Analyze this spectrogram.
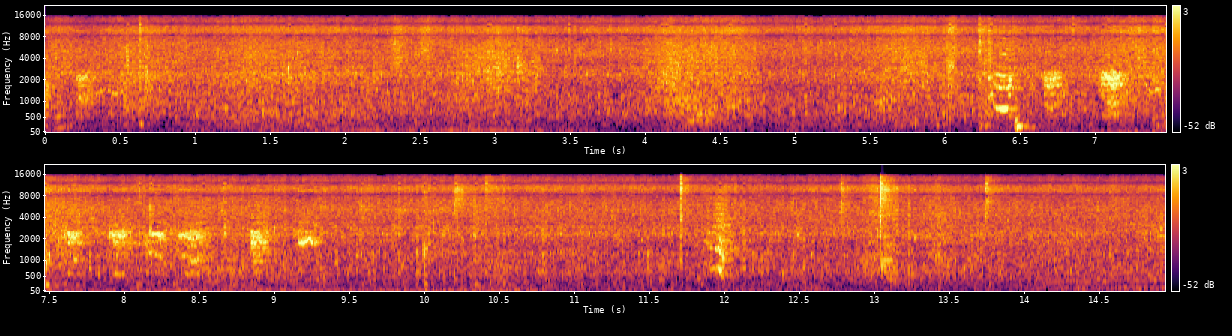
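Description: Shallow forest stream trickling as elephants wade and step through it, with a few splashes and sharp cracks. About six and a half seconds in comes a sharp knock, then a quick run of short high chirps, about four a second, for some two seconds.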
